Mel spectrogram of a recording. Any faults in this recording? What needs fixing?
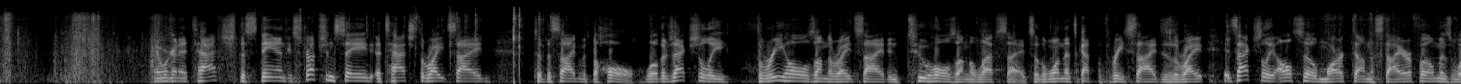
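Skip ahead at 2.87 s: playback jumps forward with no filler, so about a second of audio is simply missing and the material on either side is butted together almost seamlessly. This happens when a run of audio is discarded while later audio is already queued, either lost in transit or thrown out by an overflowing jitter buffer, leaving a sudden discontinuity instead of a pause. Prevention: size the jitter buffer to absorb the arrival bursts on this path, and conceal small losses rather than flushing large chunks.

Jitter buffer speed-up from 3.07 s to 6.80 s: the audio runs at about 113% speed while its pitch stays unchanged, so this stretch sounds hurried. The receiver's buffer was holding more audio than its target, as happens when delayed packets arrive in a clump. To bring latency back down, it repeatedly cut out tiny pitch-period-length slices, about half a second in total. 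Prevention: drain excess buffer depth more gradually, spreading the removal over a longer span so the tempo change stays imperceptible.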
